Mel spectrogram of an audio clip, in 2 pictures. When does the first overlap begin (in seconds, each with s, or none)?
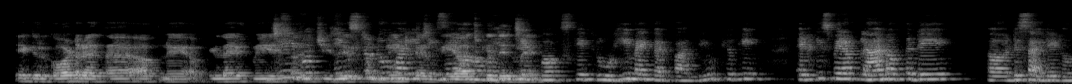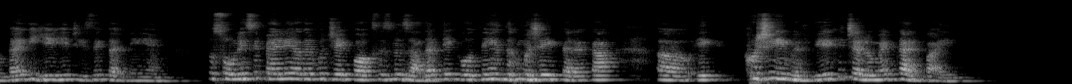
2.6 s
